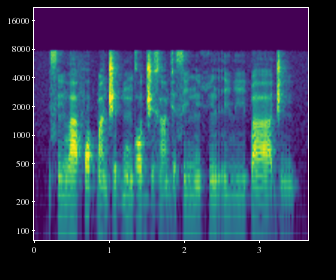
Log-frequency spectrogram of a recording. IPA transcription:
s ĩ˨ β a˨ f ɔ˦ k͡p ã˨ d͡ʒ ɪ˦˨ ɓ ũ˦ ɡ ɔ˦ d͡ʒ ɪ˨ ɣ ã˨ ɡ e˨ s i˦ n ĩ˨ h ĩ˦ r i˦ β iː˦ ɓ aː˦˨ d͡ʒ ĩ˨

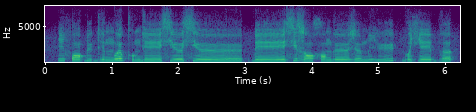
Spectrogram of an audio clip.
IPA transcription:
i f ɔ ɓ y ɡʱ e ŋʷ œ kʷʼ ə ŋ ɡ eː sʲ øː sʲ øː | ɓ eː sʲ ə z ɔ x ɔ ŋ ɡ øː z ø m i ɦ y | ɡʷ ɛ ç eː bʱ ə

